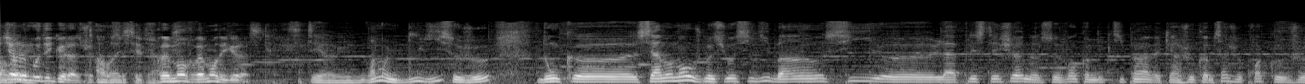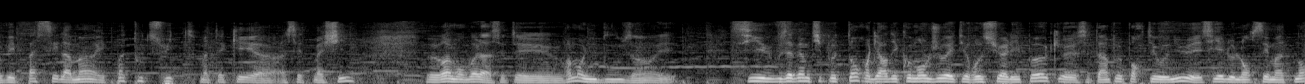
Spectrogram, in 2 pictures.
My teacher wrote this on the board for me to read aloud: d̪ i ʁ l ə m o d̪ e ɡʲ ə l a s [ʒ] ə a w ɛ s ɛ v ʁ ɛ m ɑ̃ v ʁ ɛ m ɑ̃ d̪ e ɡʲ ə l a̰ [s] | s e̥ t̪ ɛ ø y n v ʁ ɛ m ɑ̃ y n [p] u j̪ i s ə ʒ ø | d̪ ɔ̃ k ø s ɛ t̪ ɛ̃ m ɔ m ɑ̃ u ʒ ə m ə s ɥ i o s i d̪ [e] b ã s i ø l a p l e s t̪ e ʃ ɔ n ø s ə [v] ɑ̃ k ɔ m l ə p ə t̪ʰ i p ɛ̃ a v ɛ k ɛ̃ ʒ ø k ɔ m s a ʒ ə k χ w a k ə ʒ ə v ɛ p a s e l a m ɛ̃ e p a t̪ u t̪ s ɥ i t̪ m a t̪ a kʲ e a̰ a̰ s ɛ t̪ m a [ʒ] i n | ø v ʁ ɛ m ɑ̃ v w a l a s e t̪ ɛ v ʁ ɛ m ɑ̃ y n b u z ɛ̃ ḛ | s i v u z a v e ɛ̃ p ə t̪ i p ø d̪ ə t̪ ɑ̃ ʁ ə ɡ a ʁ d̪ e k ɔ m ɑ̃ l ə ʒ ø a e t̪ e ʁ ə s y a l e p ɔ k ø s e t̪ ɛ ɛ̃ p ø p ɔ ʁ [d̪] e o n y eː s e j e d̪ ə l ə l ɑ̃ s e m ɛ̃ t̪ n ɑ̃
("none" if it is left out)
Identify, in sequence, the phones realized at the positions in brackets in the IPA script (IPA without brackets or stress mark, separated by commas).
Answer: ʒ, s, b, i, v, ʃ, t̪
